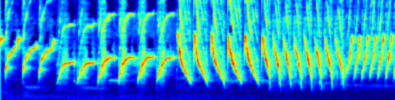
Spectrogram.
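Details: A Belgian canary sings repeated hooked whistled notes, then switches to quick falling sweeps and finishes with a fast high rattle-like trill.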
